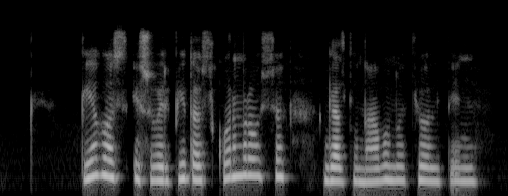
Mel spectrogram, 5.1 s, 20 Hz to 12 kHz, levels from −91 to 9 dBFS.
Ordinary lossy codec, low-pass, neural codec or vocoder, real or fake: Opus, 64 kbps; 7.2 kHz; codec, 16 kHz, 8 kbps, FunCodec, trained on LibriTTS, 25 frames a second; fake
